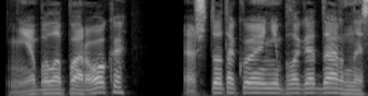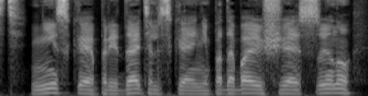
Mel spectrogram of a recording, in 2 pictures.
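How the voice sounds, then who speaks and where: A man voicing an indignant, pompous older gentleman stuck in a schoolboy's life, in an audiobook. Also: medium pitch, fairly quick, clean tone, no echo, clean studio sound, voice pushed up, lightly acted. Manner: outraged, shouting, pompous.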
